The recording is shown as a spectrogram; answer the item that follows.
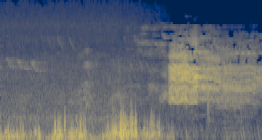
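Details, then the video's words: Flying scarlet macaws at Paradise Park, Hayle, Cornwall: low murmuring and thumps give way to a sustained, coarse, rasping screech filling the last second and a half. "Scarlet Macaws Flying"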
